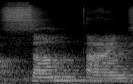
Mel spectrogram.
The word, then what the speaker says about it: sometimes: Ó, o erro muito comum na pronúncia de palavras assim é que a gente não fala esse E. Então, ó, sometimes, someone, something.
